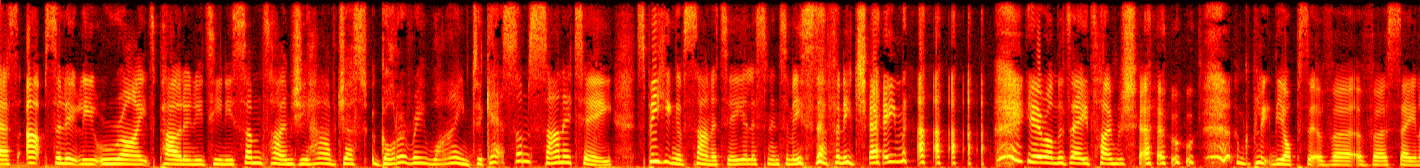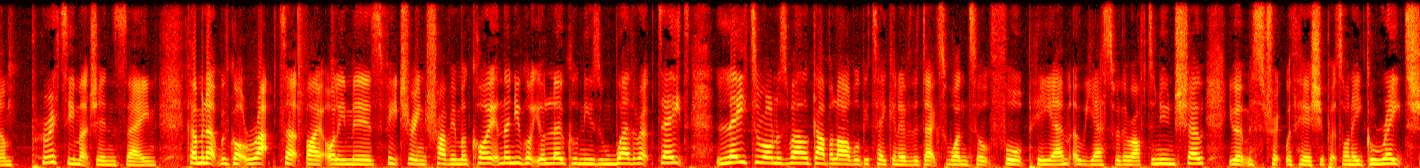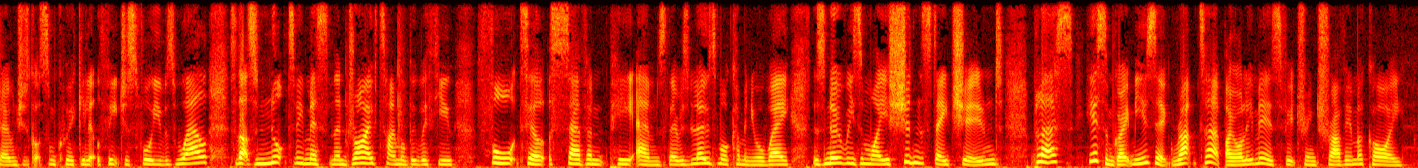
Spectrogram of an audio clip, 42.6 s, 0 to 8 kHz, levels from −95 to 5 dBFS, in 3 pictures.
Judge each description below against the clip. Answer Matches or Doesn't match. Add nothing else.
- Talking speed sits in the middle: Doesn't match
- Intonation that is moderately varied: Matches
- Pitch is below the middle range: Doesn't match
